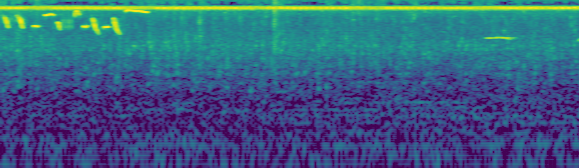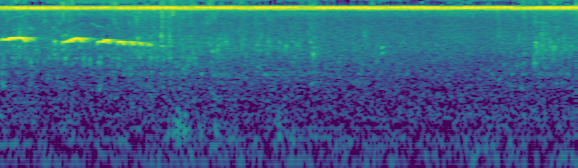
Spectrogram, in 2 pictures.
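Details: Crickets in a natural mangrove forest, used to stimulate songbirds, hold a constant piercing trill. Brief bird chirps open the clip, and a few softer whistled bird notes come midway.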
